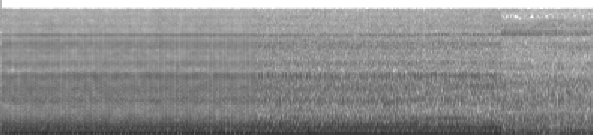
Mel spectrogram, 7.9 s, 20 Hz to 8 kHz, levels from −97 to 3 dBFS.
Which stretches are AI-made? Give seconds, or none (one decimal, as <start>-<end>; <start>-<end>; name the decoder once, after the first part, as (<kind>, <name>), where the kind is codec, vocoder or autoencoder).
0.0-3.4 (vocoder, Vocos)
